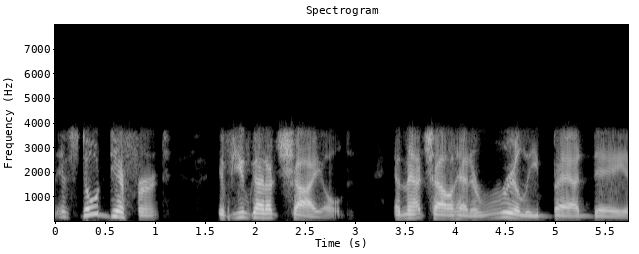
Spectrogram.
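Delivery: ordinary talk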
